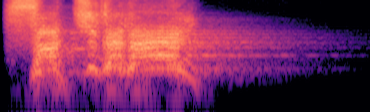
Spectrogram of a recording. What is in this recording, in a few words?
jp Voice Skill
